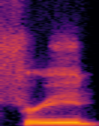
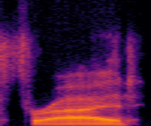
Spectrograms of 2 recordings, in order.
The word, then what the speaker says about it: Fried: max fried and um it's actually pronounced freed but like it's spelled fried i believe i could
